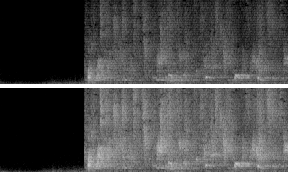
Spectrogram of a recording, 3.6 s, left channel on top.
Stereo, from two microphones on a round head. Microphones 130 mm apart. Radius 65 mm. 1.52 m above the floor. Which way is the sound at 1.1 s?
55° right (ahead or behind).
